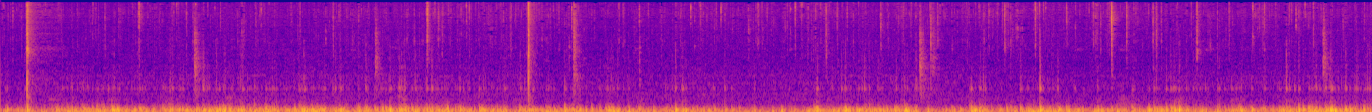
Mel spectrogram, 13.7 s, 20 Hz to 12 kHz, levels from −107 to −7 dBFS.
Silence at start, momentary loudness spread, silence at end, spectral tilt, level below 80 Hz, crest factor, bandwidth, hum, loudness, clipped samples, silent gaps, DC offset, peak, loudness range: 0 s; 8 LU; 0 s; -4.5 dB/octave; -36 dBFS; 26 dB; 11.5 kHz; none; -36 LUFS; under 0.1%; none; under 0.1%; -8 dBFS; 2 LU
